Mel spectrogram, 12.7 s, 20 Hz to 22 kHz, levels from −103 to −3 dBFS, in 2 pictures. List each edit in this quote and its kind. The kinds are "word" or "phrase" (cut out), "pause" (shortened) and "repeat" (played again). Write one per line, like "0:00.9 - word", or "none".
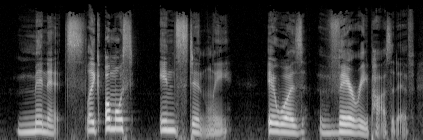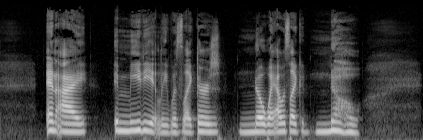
none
